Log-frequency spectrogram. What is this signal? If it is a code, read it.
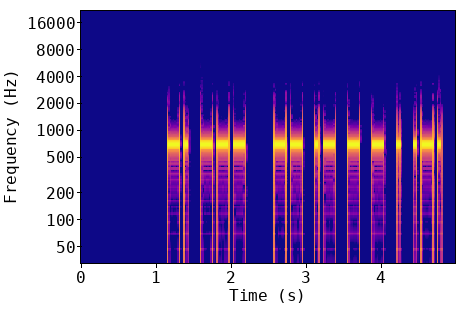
Morse code, heard as a keyed tone, about 22 wpm, 700 Hz. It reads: NO MATTER
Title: Sentences from Top 1200 Words 22wpm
